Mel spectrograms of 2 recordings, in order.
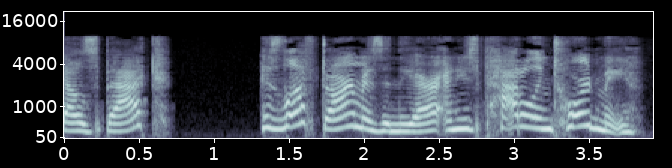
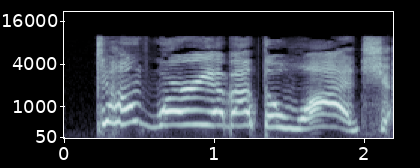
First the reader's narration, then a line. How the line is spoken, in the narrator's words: I yell back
